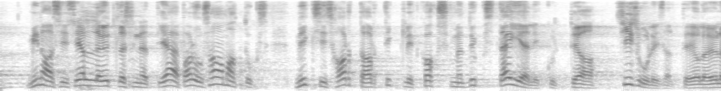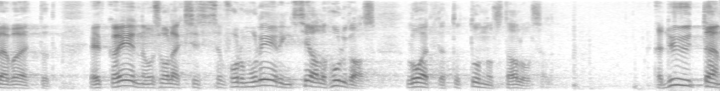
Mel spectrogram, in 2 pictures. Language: Estonian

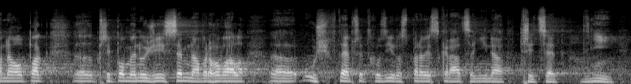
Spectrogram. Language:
Czech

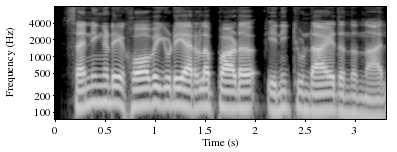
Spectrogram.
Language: Malayalam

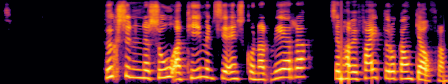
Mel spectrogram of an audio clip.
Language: Icelandic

